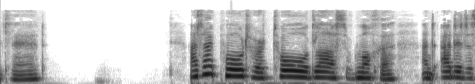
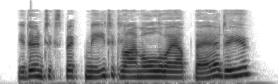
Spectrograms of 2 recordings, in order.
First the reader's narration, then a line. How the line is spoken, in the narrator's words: laughed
